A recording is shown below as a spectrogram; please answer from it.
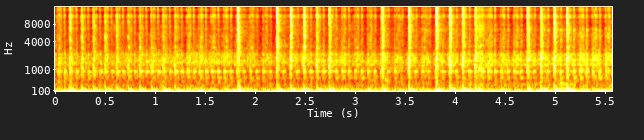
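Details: Antique single-cylinder engine on a small vehicle with Packard headlight at the Tri-State engine show, Portland, Indiana: low steady thump with light tappety clicks over crowd noise; ticks over evenly, healthy idle.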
